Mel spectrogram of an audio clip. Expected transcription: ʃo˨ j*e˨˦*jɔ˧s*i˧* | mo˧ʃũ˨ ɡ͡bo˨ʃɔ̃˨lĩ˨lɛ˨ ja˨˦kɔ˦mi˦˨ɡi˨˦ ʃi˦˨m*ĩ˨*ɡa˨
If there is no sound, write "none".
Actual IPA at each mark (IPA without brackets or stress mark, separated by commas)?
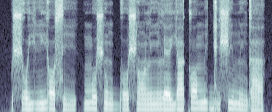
i˨˦, i˨, ĩ˨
